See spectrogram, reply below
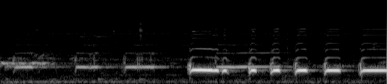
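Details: Bangkok zebra dove, a female calling the male: faint soft coos, then a loud clear phrase of rapid clipped notes and a final sustained level coo.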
